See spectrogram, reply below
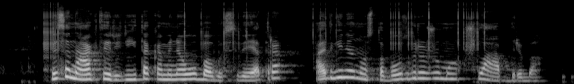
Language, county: Lithuanian, Vilnius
